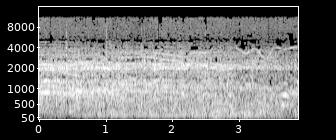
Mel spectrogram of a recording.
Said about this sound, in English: I see some of the boys cheering over there, too.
